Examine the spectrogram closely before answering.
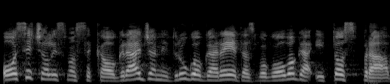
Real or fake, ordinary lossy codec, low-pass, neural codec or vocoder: real; none; 7.2 kHz; none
